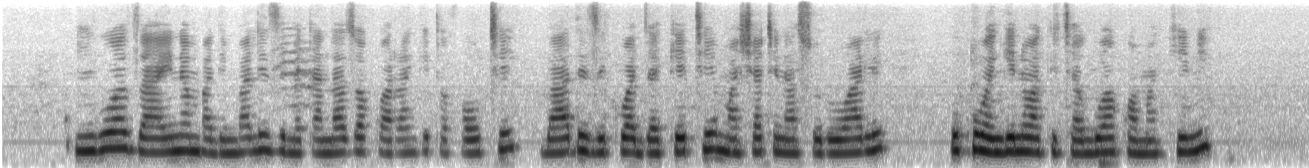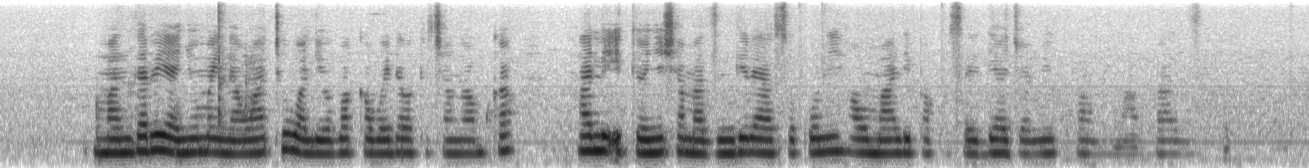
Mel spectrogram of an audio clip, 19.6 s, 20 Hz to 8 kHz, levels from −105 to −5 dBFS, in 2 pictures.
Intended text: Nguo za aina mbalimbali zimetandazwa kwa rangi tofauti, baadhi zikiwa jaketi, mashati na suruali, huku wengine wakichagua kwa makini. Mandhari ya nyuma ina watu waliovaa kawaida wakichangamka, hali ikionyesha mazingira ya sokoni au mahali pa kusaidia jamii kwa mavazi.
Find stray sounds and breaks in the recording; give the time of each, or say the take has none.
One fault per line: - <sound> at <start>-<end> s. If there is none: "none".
none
